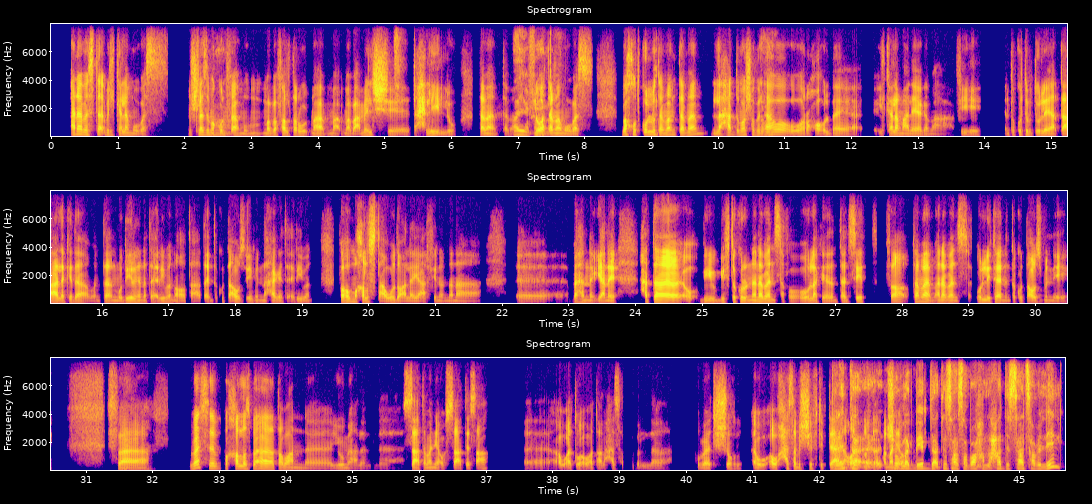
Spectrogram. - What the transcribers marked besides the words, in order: in English: "بافلترو"; other background noise; chuckle; tapping; in English: "الShift"
- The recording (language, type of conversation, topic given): Arabic, podcast, بتحكيلي عن يوم شغل عادي عندك؟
